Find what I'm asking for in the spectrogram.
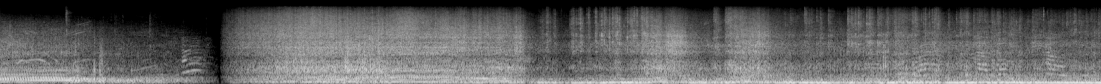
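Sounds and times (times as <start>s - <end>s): drag racing engine revving: 2.2s - 11.0s.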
